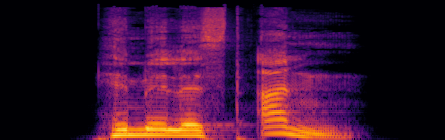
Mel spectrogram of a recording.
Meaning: second-person singular subjunctive I of anhimmeln
- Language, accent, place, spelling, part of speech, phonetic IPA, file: German, Germany, Berlin, himmelest an, verb, [ˌhɪmələst ˈan], De-himmelest an.ogg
